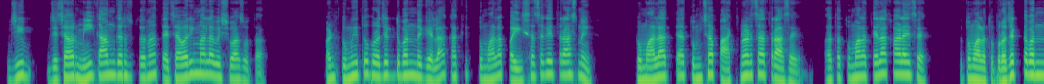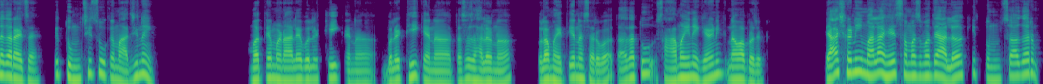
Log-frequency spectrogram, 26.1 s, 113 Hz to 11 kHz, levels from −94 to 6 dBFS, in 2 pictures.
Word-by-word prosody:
जी 175 +6 +1 0.3
ज्याच्या 140 +5 +1
बरोबर 170 -2 +2
मी 155 +5 +2
काम 185 +1 +2
करत 185 -1 0
होतो 165 -1 -4
ना 185 +2 +1
त्याच्यावरही 155 +6 +1
मला 195 -1 +2
विश्वास 155 -4 -1
होता. 105 -6 -8 0.8
पण 150 +2 -1
तुम्ही 160 +4 +2
तो 200 - +1
प्रोजेक्ट 180 -1 0
बंद 185 0 +2
केला 150 +4 0
का 170 - -2
की 175 +3 -13
तुम्हाला 150 -3 -2
पैशाचा 140 +7 -1
काही 195 +1 +1
त्रास 190 -1 0
नाही. 155 -8 -1 0.6
तुम्हाला 145 +4 +4
त्या 175 +1 -3
तुमच्या 160 +5 +1
पार्टनरचा 180 +10 +1
त्रास 140 -6 +3
आहे. 115 -2 -2 0.4
आता 145 +3 -3
तुम्हाला 170 +2 +1
त्याला 195 +3 +3
काढायचं 190 -3 +3
आहे, 130 - -1
तर 135 +2 -26
तुम्हाला 145 -3 +4
तो 125 - -7
प्रोजेक्ट 190 +10 +2
बंद 190 -1 +5
करायचा 155 -7 +3
आहे. 125 - -7
ती 125 +9 -10
तुमची 150 +4 -1
चूक 195 -4 -2
आहे 150 - -1
माझी 130 +5 0
नाही." 190 -6 0 1.3
मग 140 - +5
ते 155 - +3
म्हणाले 145 -1 +2
बोलले, 145 0 0
"ठीक 155 0 -1
आहे 120 - -5
ना," 115 0 -4 0.3
बोलले 135 +3 +2
"ठीक 170 -2 -1
आहे 130 - +1
ना 115 0 0
तसं 145 +5 -1
झालं 125 -1 +2
ना 120 +2 -1 0.4
तुला 140 +3 +4
माहिती 130 +1 0
आहे 160 - +2
ना 155 - +3
सर्व? 120 +2 -1
तर - - -9
आता 145 +6 +1
तू 205 0 -2
6 135 -1 -2
महिने 165 +1 +3
घे 140 -1 -2
आणि 175 +6 +1
नवा 145 0 +3
प्रोजेक्ट." 120 -3 -3 0.7
त्या 155 +7 +5
क्षणी 220 +1 +3
मला 185 +4 +5
हे 195 - +5
समजमध्ये 180 -1 +1
आलं, 165 +2 +3
की 205 - -8
तुमचं 150 -4 -5
अगर 195 +3 +1
160 Hz, 200 wpm, -21 LUFS, 140-185 Hz, 1.3 s, बंद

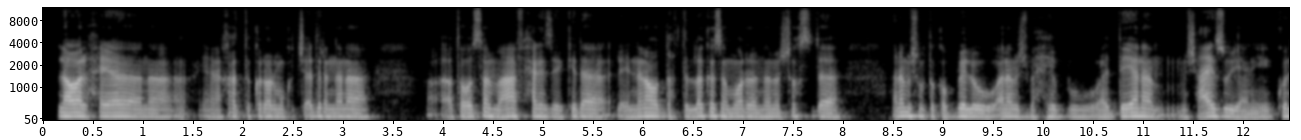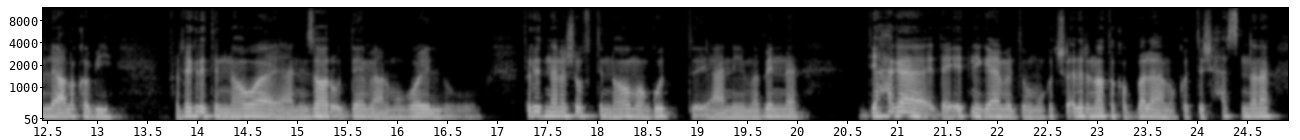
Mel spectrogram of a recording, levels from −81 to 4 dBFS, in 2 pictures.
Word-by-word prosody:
لأ، 120 -1 +6
هو 120 +1 +9
الحقيقة، 120 0 +2
أنا 110 0 -3
يعني 105 -2 -7
أخدت 115 +2 -4
قرار، 120 -1 0
ما 110 - -2
كنتش 110 +1 -9
قادر 120 +2 -1
إن 115 -1 -1
أنا 110 -1 0 0.6
أتواصل 110 +3 -1
معاها 115 +1 +4
في 120 +1 -9
حاجة 120 0 +1
زي 110 -2 -2
كده، 110 0 0
لأن 105 +1 -2
أنا 125 +1 +5
وضَّحت 115 -2 -3
لها 115 +2 +1
كذا 125 -1 +1
مرَّة 115 +1 +1
إن 110 - -2
أنا 110 +1 0
الشخص 120 +3 -5
ده، 110 -3 -1 0.5
أنا 130 +3 +3
مش 125 -1 +2
مُتقبِّله، 115 0 +1
وأنا 110 +1 +1
مش 110 -1 -2
باحبه، 110 +1 -4
وقد 105 0 -3
إيه 120 +1 +6
أنا 120 -1 +4
مش 105 0 -8
عايزه 115 +2 +3
يعني، 100 -1 -2
يكون 115 +3 -2
ليها 115 -2 +4
علاقة 115 +1 +1
بيه. 110 0 -1 0.5
ففكرة 130 0 +1
إن 110 -1 +1
هو 120 +2 +3
يعني، 105 -3 0
ظهر 120 +1 +4
قُدَّامي 115 -1 -1
على 95 0 -2
الموبايل، 105 +1 0
وفكرة 115 +6 -6
إن 130 - +3
أنا 130 -1 +3
شُفت 130 0 -2
إن 115 -1 -1
هو 115 +2 +2
موجود 115 +1 -1 0.2
يعني، 100 +1 -2
ما 100 0 -2
بيننا، 115 0 -1 0.6
دي 125 - -1
حاجة 130 -3 +3
ضايقتني 120 +4 -1
جامد، 115 -2 0
وما 105 0 -3
كنتش 120 +3 -5
قادر 125 +1 +2
إن 120 - 0
أنا 120 - +4
أتقبَّلها. 115 -2 0
ما 100 0 -4
كنتش 110 +1 -6
حاسِس 125 +2 -5
إن 120 -1 0
أنا 125 +1 +2
115 Hz, 185 wpm, -24 LUFS, 110-120 Hz, 0.6 s, هو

